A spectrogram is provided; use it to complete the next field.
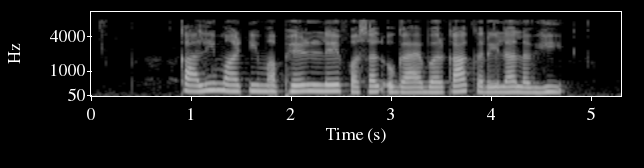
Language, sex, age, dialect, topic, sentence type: Chhattisgarhi, female, 18-24, Western/Budati/Khatahi, agriculture, question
